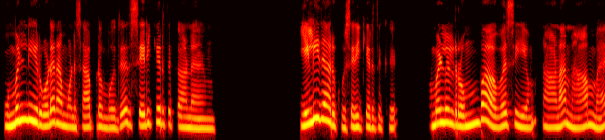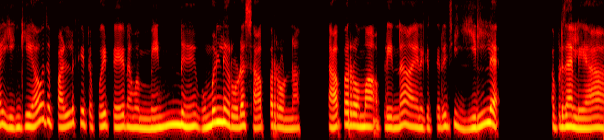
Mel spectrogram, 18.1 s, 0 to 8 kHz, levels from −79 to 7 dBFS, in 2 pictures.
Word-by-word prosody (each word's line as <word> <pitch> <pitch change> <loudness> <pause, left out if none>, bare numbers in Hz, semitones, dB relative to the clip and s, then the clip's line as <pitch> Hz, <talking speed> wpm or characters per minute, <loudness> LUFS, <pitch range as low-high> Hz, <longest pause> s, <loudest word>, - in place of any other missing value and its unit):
உமிழ்நீரோட 265 -3 +6
நாம 220 -4 0
ஒண்ணு 185 -1 -3
சாப்பிடும்போது 190 -1 -3 0.2
செரிக்கறதுக்கான 225 -5 -1 1.7
எளிதா 320 +6 +7
இருக்கும் 190 -6 -3
செரிக்கறதுக்கு. 180 -2 -3 0.6
உமிழ்நீர் 255 +2 +4
ரொம்ப 230 +7 +3 0.2
அவசியம். 205 -1 +1 0.3
ஆனா 185 +2 -1 0.2
நாம 200 +5 -1 0.4
எங்கையாவது 205 - -3
பல்ல 190 +3 -3
கிட்ட 235 -5 -7
போயிட்டு, 200 -1 -4 0.2
நாம 185 -1 -2 0.2
மென்னு 210 +5 +2 0.3
உமிழ்நீரோட 225 -3 +2
சாப்பிடுறோம்னா 180 -2 -6 0.5
சாப்பிடுறோமா 200 +1 0
அப்படின்னா, 185 +4 -4 0.2
எனக்குத் 180 -1 -7
தெரிஞ்சு 195 +4 -6 0.3
இல்ல. 235 +8 +2 0.9
அப்படிதான் 195 +1 0
இல்லையா? 170 0 0
200 Hz, 95 wpm, -23 LUFS, 185-230 Hz, 1.7 s, எளிதா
